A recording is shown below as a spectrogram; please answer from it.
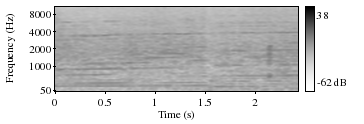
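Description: A race car engine drones steadily at high revs through an on-board lap of Kyalami in Assetto Corsa Competizione on PS4. The loud, continuous roar holds nearly level throughout, with slight pitch shifts and no voices.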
